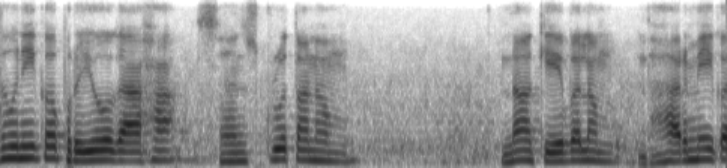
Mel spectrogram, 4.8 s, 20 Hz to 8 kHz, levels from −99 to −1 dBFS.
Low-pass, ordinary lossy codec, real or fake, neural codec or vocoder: 7.2 kHz; Opus, 32 kbps; fake; codec, 16 kHz, 4 kbps, X-Codec, HuBERT features, trained on LibriSpeech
